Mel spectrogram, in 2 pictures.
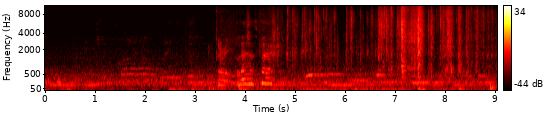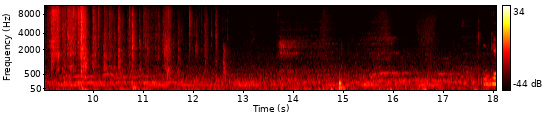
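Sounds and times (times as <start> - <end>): low steady hum: 0.0 - 18.0
foil wrapper crinkling and tearing: 4.0 - 12.7.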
